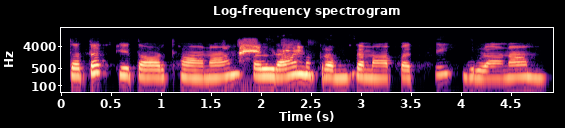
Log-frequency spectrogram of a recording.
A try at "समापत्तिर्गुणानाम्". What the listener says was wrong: समापत्तिर, र भी लगेगा। यस, गुणानाम।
